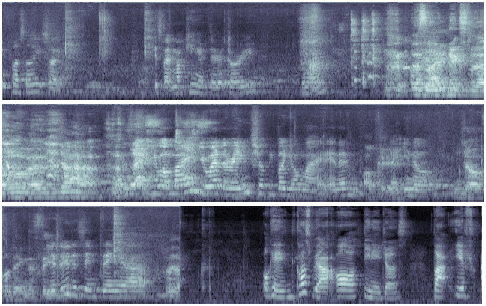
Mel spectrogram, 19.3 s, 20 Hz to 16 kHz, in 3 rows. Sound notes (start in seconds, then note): 4.3 laughs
